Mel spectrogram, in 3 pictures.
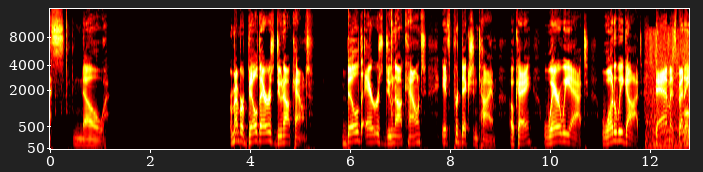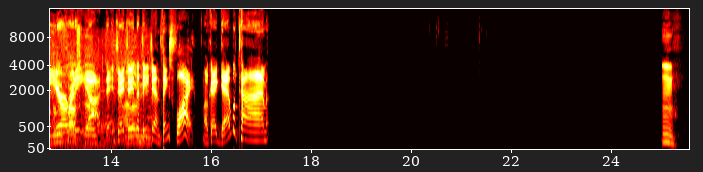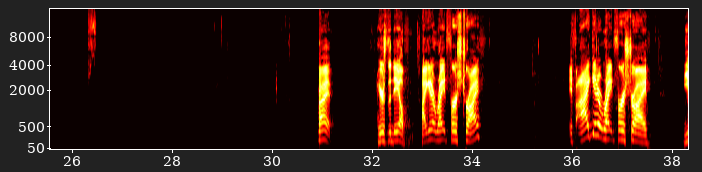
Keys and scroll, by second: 0.0-0.9 typing, 2.8-3.5 typing, 7.0 alt+f.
